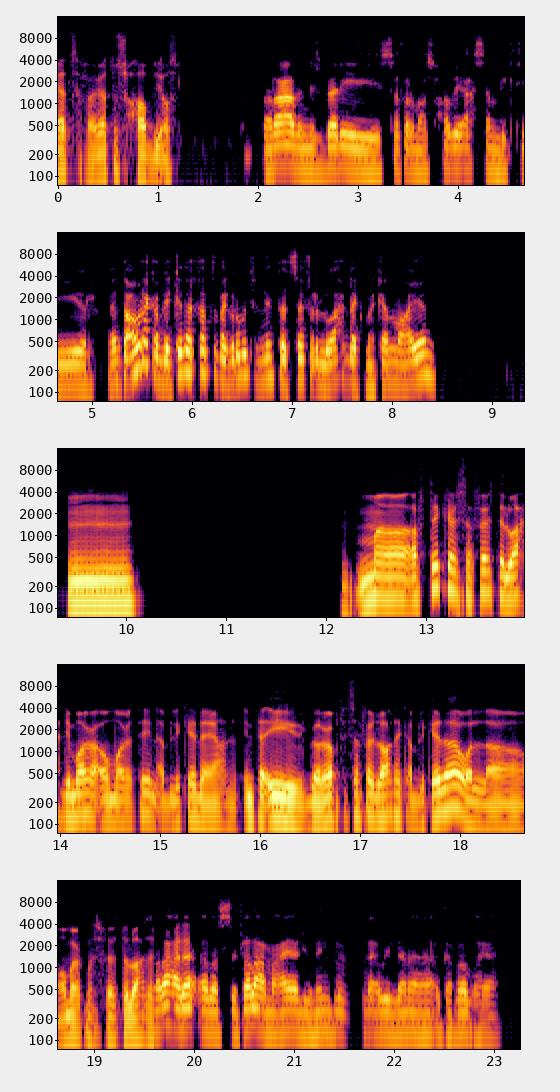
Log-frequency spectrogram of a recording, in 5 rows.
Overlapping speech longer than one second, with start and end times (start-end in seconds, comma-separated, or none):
none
